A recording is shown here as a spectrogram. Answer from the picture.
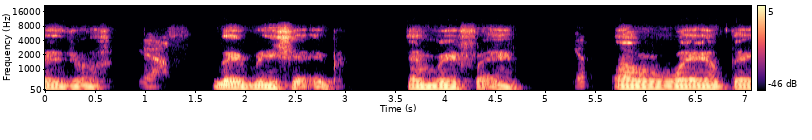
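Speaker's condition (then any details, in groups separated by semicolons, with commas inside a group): ALS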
